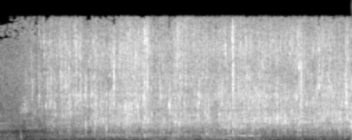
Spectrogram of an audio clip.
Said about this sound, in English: I'm going to try this. I've no idea if it's going to work. I'm going to fill this box up with water. Here we go.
